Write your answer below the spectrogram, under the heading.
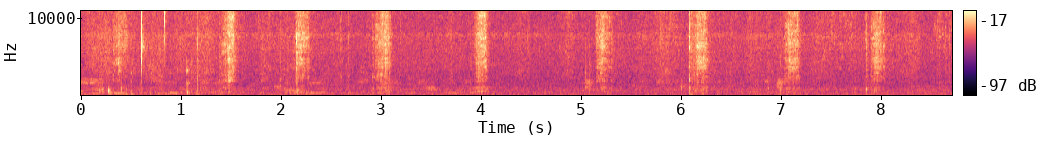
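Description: Near silence, with faint soft rustles and light ticks about once a second as Topps baseball cards are flipped through and handled.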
